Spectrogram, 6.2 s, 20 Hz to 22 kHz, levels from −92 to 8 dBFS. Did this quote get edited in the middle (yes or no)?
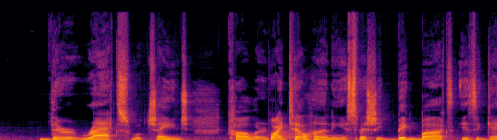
yes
